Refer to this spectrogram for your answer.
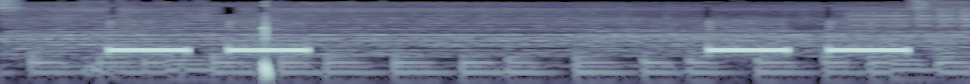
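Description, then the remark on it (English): A telephone ringing tone heard down the line as a call is placed to a contest winner, two slow, steady double-buzz rings separated by a pause, sounding clearly over a quiet, rhythmic music bed. “Is it ringing? Yeah, it's slow. It's ringing.”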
